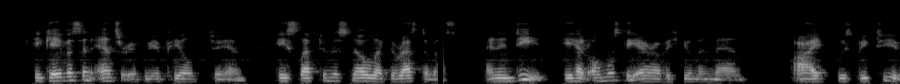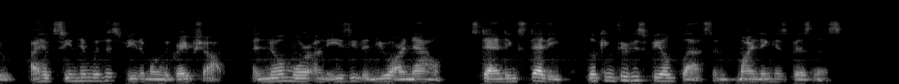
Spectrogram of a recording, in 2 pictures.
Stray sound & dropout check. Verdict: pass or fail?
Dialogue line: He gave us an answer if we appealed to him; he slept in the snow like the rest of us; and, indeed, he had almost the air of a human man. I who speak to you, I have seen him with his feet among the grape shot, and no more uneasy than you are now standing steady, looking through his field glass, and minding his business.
fail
